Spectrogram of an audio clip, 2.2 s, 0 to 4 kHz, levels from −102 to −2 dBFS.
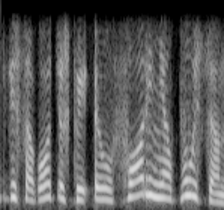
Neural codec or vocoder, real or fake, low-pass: codec, 16 kHz, 2 kbps, FunCodec, trained on Chinese and English, 25 frames a second; fake; 3.6 kHz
